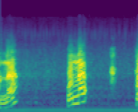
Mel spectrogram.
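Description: A person's voice giving two short, strained cries, one at the start and one about a second in, over a steady low hum.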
